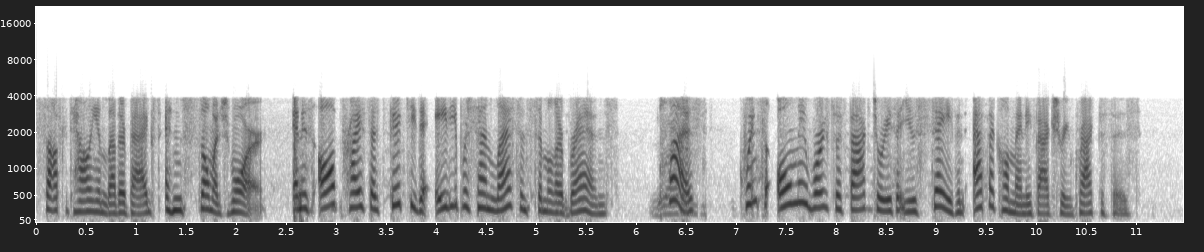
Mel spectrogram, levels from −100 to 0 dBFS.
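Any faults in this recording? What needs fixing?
Echo leak at 2.35 to 2.4 s and 8.32 to 8.38 s: a copy of the speech returns 275 ms late, faint at first, then roughly 25 dB down. This is likely from a loudspeaker echo canceller letting residue through. On a spectrogram it appears as a dim duplicate of earlier harmonics, shifted right. Prevent it by strengthening the far-end echo canceller and residual echo suppression.

Bit errors on an ADPCM link at 2.6 to 2.69 s produce pops and rough bursts with brief level jumps. Flipped bits derail the decoder's step size and predictor. The waveform shows spikes and broadband vertical smears on the spectrogram. Prevent them with better radio link quality or error concealment on the ADPCM stream.

Speech suppressed in double talk at 6.63 to 6.98 s: for about a fifth of a second the level dips by up to about 20 dB, likely because the echo canceller ducked while both sides spoke. 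The waveform envelope sags. Prevent it by tuning the double-talk detector so near-end speech is not attenuated.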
